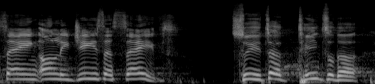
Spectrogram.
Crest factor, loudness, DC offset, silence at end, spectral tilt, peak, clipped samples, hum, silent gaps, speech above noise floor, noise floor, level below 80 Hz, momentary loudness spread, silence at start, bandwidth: 14 dB; -28 LUFS; under 0.1%; 0 s; -3.5 dB/octave; -14 dBFS; under 0.1%; none; none; 34 dB; -62 dBFS; -62 dBFS; 8 LU; 0 s; 18 kHz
